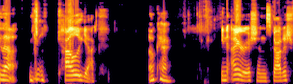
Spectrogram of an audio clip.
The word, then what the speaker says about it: Cailleach: Cailleach.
